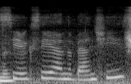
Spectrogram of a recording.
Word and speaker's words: Siouxsie and the Banshees: That was Dear Prudence by, how do you pronounce that band? – Siouxsie and the Banshees.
